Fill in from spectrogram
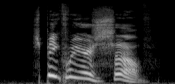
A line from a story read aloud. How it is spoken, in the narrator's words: cried Miss Baedeker violently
